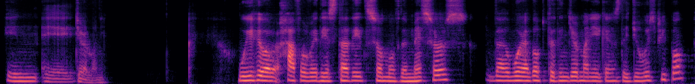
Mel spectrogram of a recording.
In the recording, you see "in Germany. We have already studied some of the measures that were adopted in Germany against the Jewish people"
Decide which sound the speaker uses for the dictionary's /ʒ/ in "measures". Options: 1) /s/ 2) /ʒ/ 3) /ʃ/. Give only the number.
1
